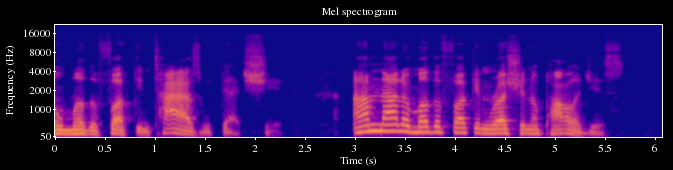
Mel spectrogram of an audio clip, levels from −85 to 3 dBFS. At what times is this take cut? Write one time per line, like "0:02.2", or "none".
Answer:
none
